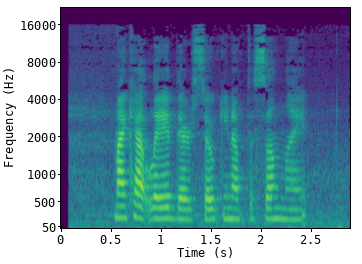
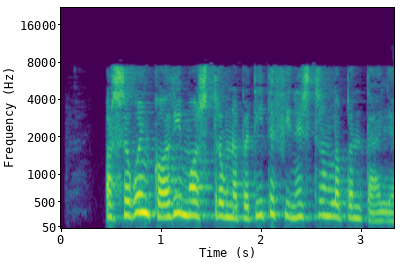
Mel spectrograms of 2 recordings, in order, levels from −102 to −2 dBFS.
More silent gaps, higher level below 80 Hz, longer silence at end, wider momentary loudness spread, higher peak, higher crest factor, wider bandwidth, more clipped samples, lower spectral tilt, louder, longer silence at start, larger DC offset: neither; first, -54 dBFS vs -60 dBFS; about the same, 0 s vs 0 s; about the same, 12 LU vs 10 LU; about the same, -4 dBFS vs -2 dBFS; first, 22 dB vs 14 dB; first, 16 kHz vs 7.8 kHz; neither; about the same, -3.5 dB/octave vs -4 dB/octave; second, -24 LUFS vs -16 LUFS; second, 0.1 s vs 0.45 s; neither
